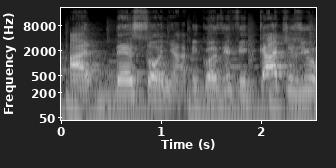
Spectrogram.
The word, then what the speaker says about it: Adesanya: You have to say his name right because it's not Adesanya. No, the man is from Nigeria. So you have to say his name right. Israel Adesanya.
